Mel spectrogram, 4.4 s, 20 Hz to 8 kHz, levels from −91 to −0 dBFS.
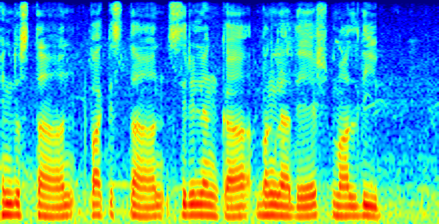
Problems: none marked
